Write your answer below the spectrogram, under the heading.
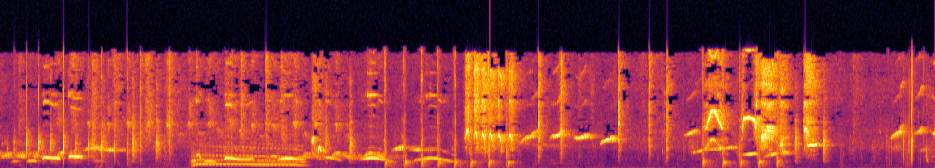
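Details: White-rumped shama, a female in breeding condition used to stimulate males, while feeding its chick; varied whistles and sweeping notes with a steady low tone and clicks, plus high chirps.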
